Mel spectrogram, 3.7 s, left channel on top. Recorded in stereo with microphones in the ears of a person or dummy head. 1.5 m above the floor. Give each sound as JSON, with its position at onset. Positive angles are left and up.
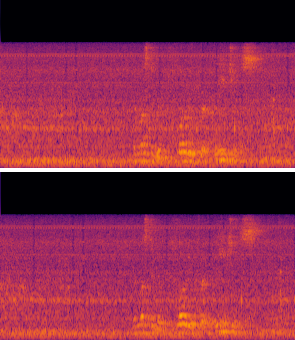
{"t": 1.6, "sound": "a man speaking", "side_deg": -20, "distance_m": 3.0}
